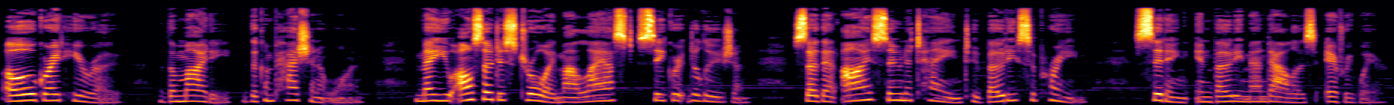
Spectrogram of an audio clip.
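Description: A woman recites devotional Buddhist verse very slowly and reverently. Her mid-pitched voice has a clear creak to it, and music plays behind her. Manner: solemn, reverent, deliberate.

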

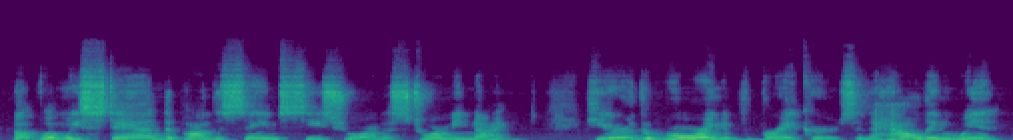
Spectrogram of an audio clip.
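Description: A young adult man reads a religious book aloud in a formal, deliberate, rhetorical way. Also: high voice, expressive, a little mellow, rough recording. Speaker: book reader. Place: small bedroom, indoors.

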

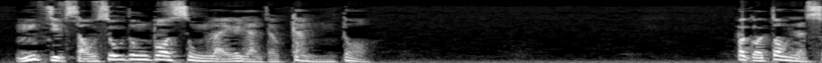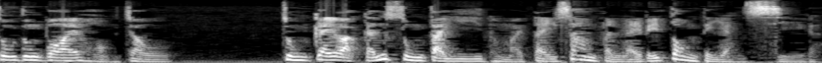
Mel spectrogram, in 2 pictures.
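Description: A man's voice: medium pitch, husky. A man with a Cantonese accent narrating a radio drama in a storytelling manner. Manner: storytelling delivery.

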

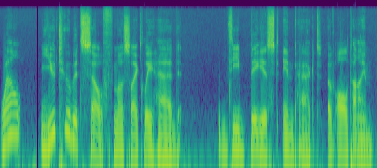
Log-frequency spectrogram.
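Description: A man in his twenties presents a video essay at an unhurried, slow pace. His voice is low and a little mellow, and he explains things conversationally into a close, dry headset mic. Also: expressive, dry recording. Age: 20s. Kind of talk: semi-scripted video essay narration. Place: small indoor room. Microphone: headset boom mic.

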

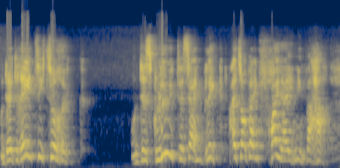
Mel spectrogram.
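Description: An actress in a German crime drama playing a prim, plucky older spinster sleuth, speaking in a theatrical, articulate, dignified manner. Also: female voice, fairly high pitch, expressive, a little slow, echoey room, soft background music. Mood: dramatic reciting.

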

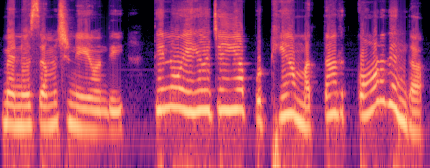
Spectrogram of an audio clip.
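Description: A woman's voice: high voice, sing-song, normal speed, dry recording, pitched above the performer's own voice. A woman voicing a stern mother in an audio story, admonishing her younger daughter.

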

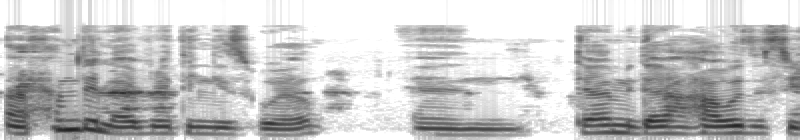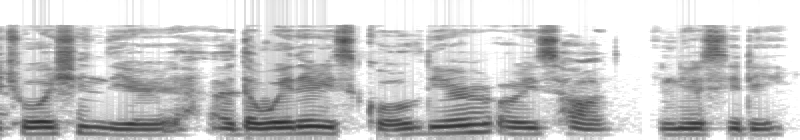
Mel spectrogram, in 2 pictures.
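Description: A man's voice: on the high side, steady tone, normal speed, a little mellow, poor audio. Man hosting an English practice call. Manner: simple non-native English, repeats phrases. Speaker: YouTube channel host. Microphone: video call.

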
